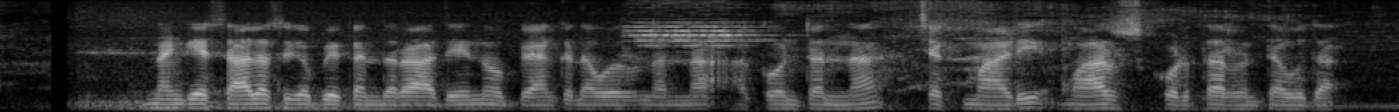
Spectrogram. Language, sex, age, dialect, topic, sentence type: Kannada, male, 25-30, Central, banking, question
